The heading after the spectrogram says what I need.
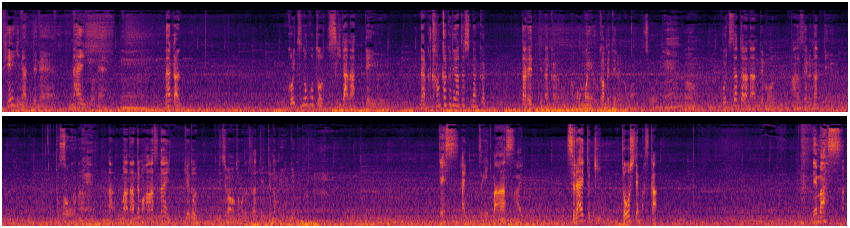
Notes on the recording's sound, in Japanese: ドスドライブ収録 #ロードノイズゴメンね。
